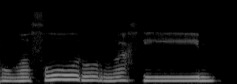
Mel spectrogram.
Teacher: وَاللَّهُ غَفُورٌ رَحِيمٌ. یہاں پہ بھی مد عارض آ جائے گی، میم ساکن کر رہے ہیں، پیچھے یا مدہ ہے تو لہٰذا مد عارض آ جائے گی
